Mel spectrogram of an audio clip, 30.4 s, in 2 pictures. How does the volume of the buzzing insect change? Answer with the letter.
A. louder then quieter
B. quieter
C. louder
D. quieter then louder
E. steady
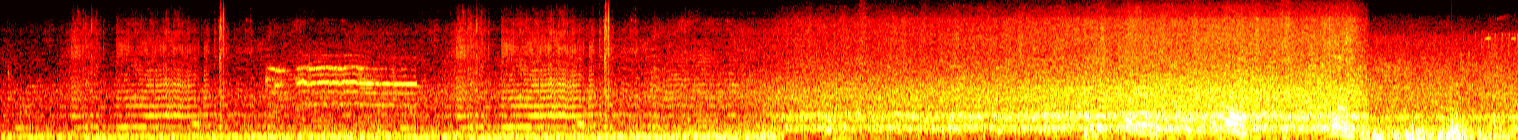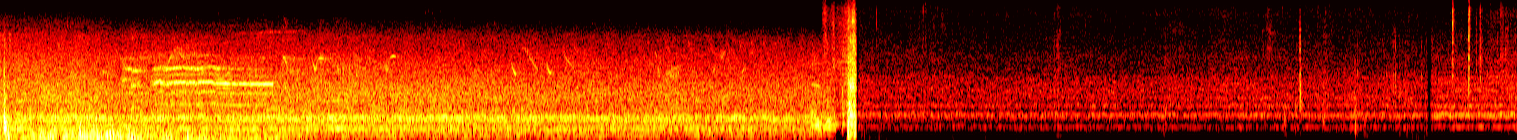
A.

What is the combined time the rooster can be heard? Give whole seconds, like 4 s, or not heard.
3 s.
